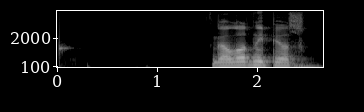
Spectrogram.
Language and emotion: Russian, neutral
